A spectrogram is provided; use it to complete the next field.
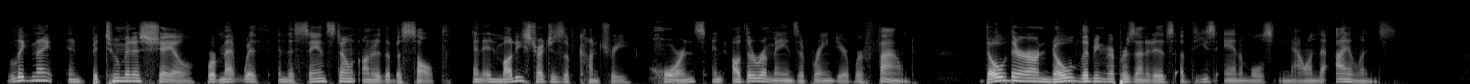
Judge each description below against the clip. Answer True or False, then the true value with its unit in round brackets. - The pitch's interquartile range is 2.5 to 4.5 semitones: False (5.6 semitones)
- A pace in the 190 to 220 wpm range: False (165 wpm)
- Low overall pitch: True (110 Hz)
